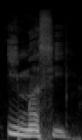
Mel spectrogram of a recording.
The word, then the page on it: imasi: Roon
